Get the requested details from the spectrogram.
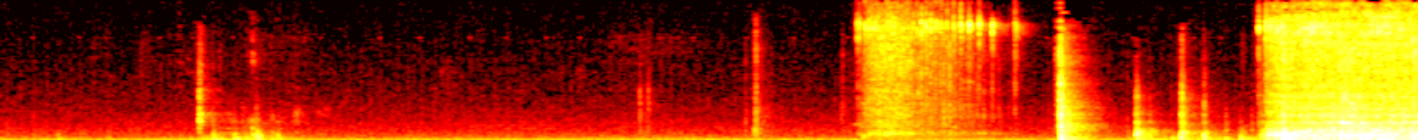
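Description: Plastic parts click and knock under a hand.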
